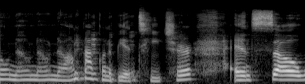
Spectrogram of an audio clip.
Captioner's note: laughing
